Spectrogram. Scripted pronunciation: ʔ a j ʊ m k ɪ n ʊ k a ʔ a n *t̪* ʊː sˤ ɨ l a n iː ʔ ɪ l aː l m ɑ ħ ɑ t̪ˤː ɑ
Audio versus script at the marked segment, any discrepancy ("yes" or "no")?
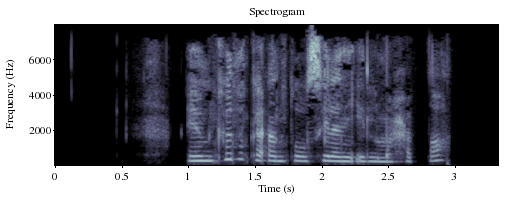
no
